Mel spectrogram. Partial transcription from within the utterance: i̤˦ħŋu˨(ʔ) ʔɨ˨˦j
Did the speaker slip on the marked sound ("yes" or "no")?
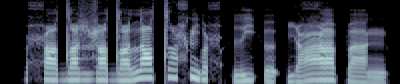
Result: yes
